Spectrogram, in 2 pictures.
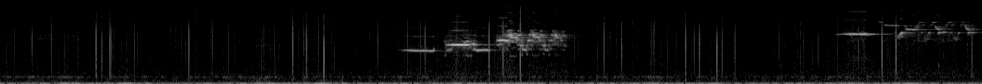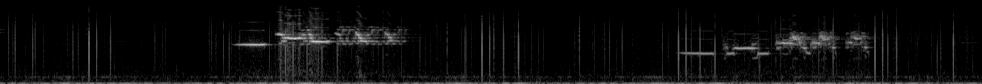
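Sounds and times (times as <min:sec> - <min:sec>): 
crackling clicks: 0:00.0 - 0:19.6
Hermit Thrush singing from a balsam spire in the Adirondack Mountains: 0:04.0 - 0:05.7, 0:08.4 - 0:09.8, 0:12.2 - 0:13.9, 0:16.6 - 0:18.6.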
